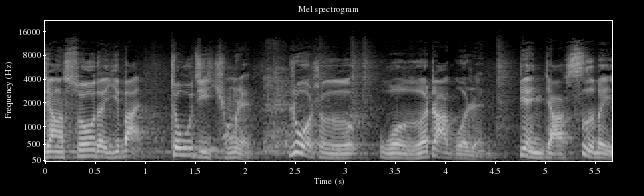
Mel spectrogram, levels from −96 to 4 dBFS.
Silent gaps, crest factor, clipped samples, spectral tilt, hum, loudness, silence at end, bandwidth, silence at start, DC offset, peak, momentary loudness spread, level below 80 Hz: none; 18 dB; under 0.1%; -3 dB/octave; none; -25 LUFS; 0 s; 13 kHz; 0 s; under 0.1%; -6 dBFS; 9 LU; -76 dBFS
